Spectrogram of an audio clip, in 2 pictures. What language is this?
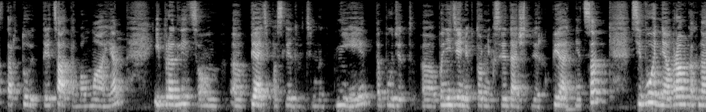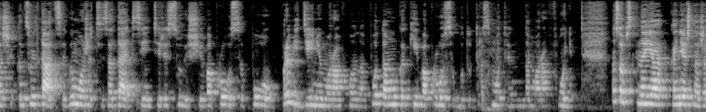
Russian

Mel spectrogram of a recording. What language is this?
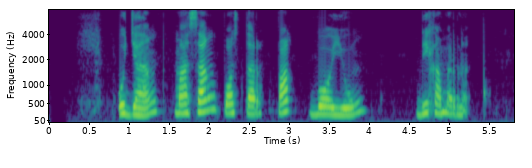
Sundanese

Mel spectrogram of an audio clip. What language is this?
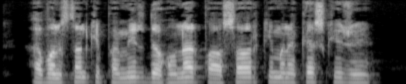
Pashto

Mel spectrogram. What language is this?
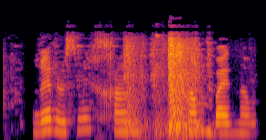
Pashto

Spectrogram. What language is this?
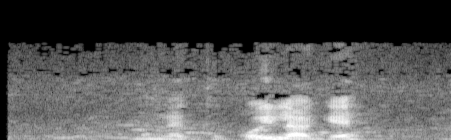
Loarki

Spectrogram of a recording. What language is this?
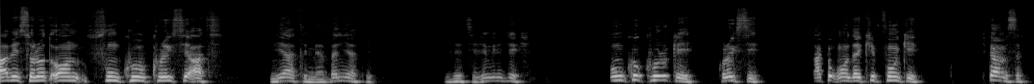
Turkish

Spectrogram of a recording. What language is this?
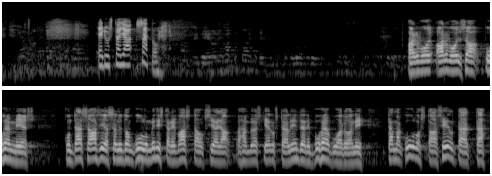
Finnish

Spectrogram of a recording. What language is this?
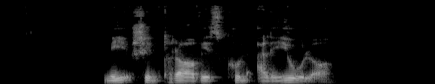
Esperanto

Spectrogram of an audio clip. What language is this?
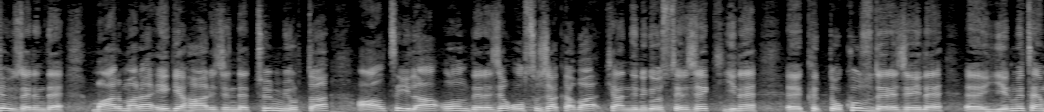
Turkish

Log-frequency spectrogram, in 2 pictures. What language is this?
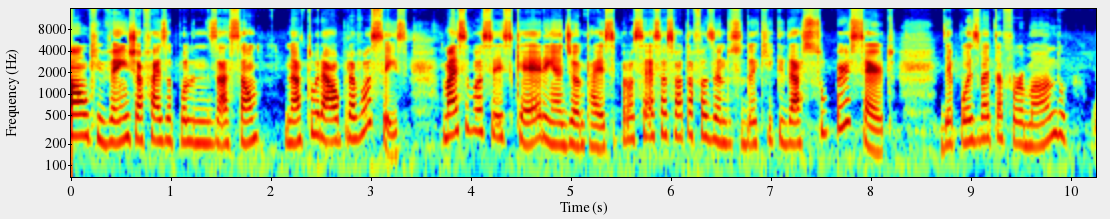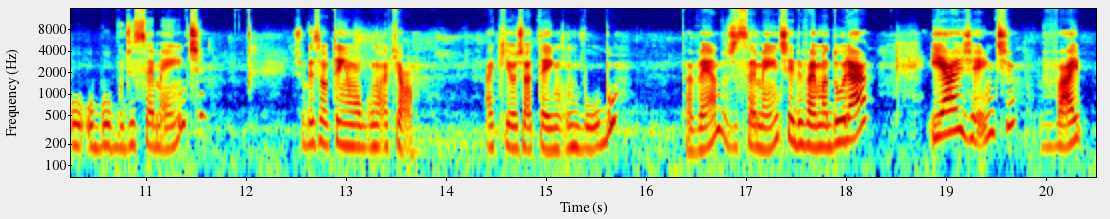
Portuguese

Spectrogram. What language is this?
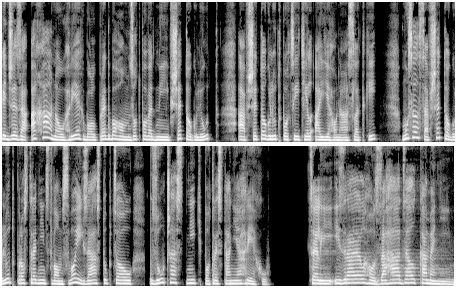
Slovak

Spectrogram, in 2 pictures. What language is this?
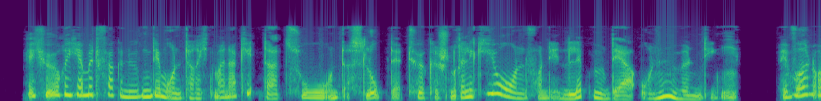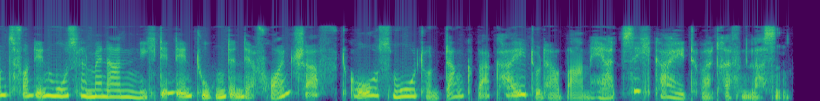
German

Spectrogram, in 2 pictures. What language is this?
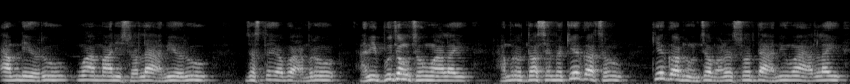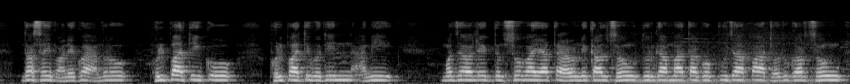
Nepali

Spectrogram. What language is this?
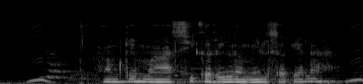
Bhojpuri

